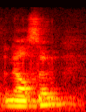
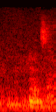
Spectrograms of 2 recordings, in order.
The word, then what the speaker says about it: Hansen: I've been saying it wrong myself the whole time, I apologize. Andy will fix that in post, I'm sure. Don't worry, Andy, you don't have to. Thomas Nelson, it's actually Hansen.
